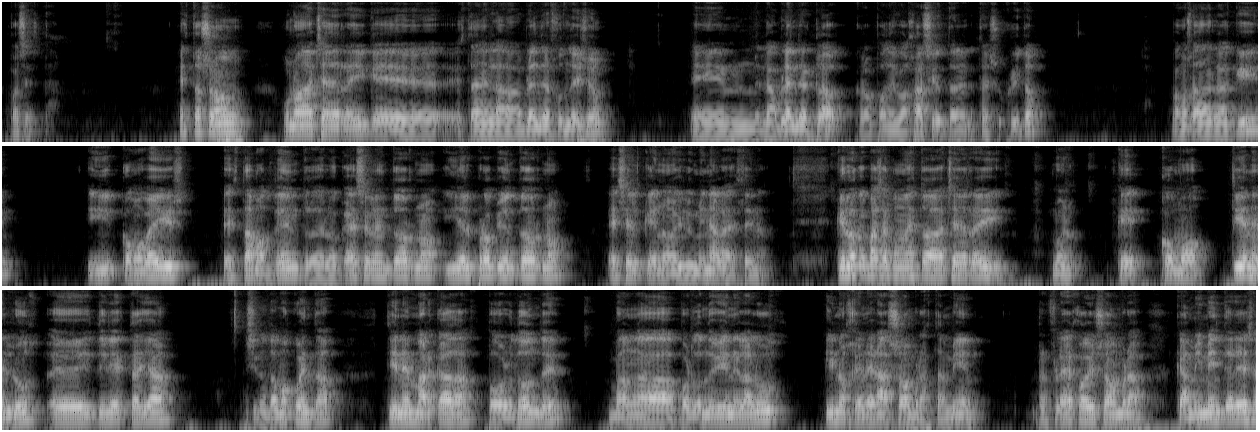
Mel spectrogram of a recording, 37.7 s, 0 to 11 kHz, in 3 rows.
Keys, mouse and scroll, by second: 10.1 z, 13.9 scroll down 1, 14.4 scroll up 1, 15.0-37.6 middle drag, 20.9-21.4 scroll up 2.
